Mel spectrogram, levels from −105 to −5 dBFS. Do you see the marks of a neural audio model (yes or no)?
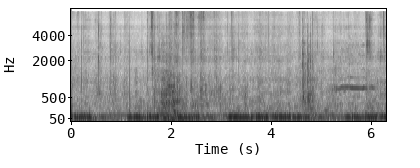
yes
